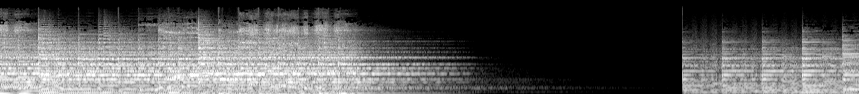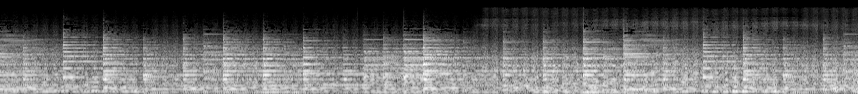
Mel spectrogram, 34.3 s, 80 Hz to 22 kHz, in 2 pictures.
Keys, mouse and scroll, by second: 0.4 p, 2.8 space, 3.4 middle click, 3.7 click, 4.0 click, 4.0-5.2 typing, 6.1 click, 6.2 space, 6.4 click, 7.0 p, 8.1 space, 8.7 space, 9.6 Delete, 10.4 m, 11.4-11.9 scroll down 1, 11.9 space, 13.0 space, 13.1-13.5 scroll down 1, 14.7 ctrl+s, 15.6 Escape, 15.7 scroll down 2, 16.0 scroll up 2, 16.2 scroll down 1, 16.5 r, 17.1 click, 17.4-17.7 scroll down 1, 17.4 space, 17.7 middle click, 18.2-20.3 drag, 18.2 space, 19.3 p, 20.5-24.2 typing, 25.3-26.0 typing, 26.9-27.2 scroll down 2, 27.2-31.5 typing, 31.9 click, 31.9 right click, 32.7 r, 33.6 space.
